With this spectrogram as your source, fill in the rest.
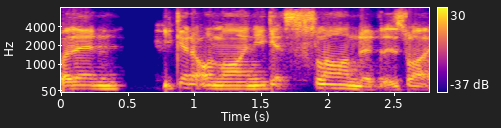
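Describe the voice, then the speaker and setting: A man at a medium pitch and a moderate pace, with a plain, everyday voice. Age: 30s. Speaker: custom motorcycle shop owner. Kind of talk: casual chat.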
